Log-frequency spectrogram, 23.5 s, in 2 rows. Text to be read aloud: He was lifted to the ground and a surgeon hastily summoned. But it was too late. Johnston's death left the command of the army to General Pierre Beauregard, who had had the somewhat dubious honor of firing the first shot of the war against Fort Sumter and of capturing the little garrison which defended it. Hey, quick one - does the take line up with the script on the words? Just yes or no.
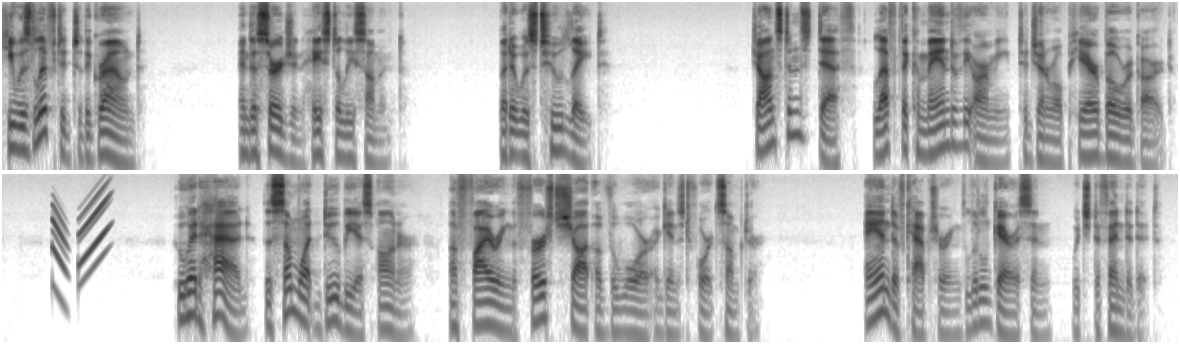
yes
